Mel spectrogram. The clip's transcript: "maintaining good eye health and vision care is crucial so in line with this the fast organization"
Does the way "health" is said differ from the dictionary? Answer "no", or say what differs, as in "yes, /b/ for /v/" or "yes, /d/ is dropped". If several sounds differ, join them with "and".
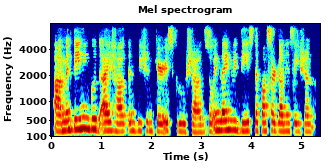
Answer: yes, /t/ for /θ/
